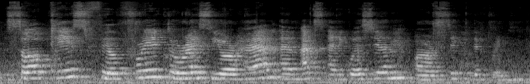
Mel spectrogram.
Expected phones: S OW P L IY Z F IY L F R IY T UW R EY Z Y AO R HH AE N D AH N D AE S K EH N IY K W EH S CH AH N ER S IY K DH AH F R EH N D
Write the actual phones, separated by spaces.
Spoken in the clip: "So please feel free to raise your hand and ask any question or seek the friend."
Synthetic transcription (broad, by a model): S OW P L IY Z F IY L F R IY T UW R EY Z Y AO R HH AE N D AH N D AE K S EH N IY K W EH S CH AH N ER S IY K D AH F R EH N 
